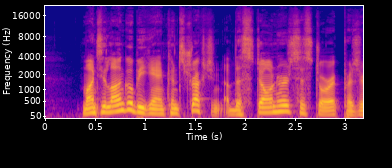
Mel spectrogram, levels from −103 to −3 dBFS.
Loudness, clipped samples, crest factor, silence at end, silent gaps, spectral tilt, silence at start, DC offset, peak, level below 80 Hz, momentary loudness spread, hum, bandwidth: -21 LUFS; under 0.1%; 18 dB; 0 s; none; -6.5 dB/octave; 0.4 s; under 0.1%; -4 dBFS; -52 dBFS; 8 LU; none; 18 kHz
